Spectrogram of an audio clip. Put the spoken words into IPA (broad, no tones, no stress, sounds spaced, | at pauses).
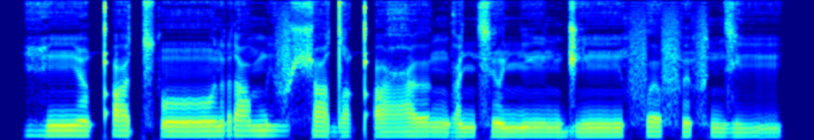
ɦ ĩː qʼ ə˞ t͡sʼ ɔ̃ː r ɑ m i v ʃ ʌ dˤ æ qʼ ə˞ ʕ əː ŋ ɡ ɑ nʲ s ə̃ nʲ ĩː n d͡ʒ ĩː f ə f ɛ̃ f n z i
